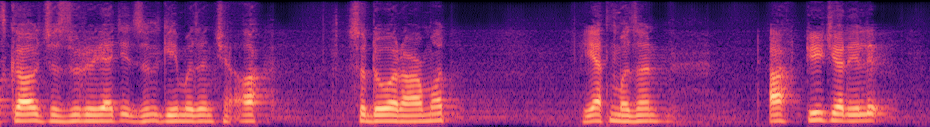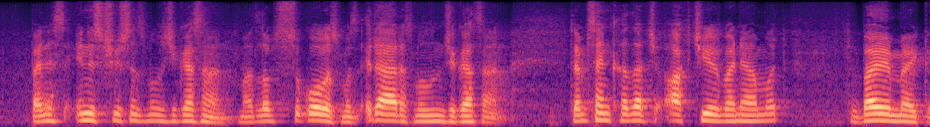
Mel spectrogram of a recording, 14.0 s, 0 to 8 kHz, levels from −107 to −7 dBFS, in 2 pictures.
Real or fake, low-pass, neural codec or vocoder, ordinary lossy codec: fake; none; codec, 16 kHz, 0.5 kbps, X-Codec, WavLM features, trained on Multilingual LibriSpeech; none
